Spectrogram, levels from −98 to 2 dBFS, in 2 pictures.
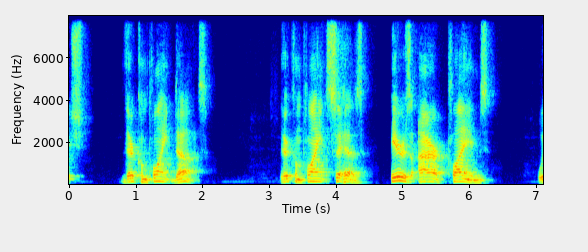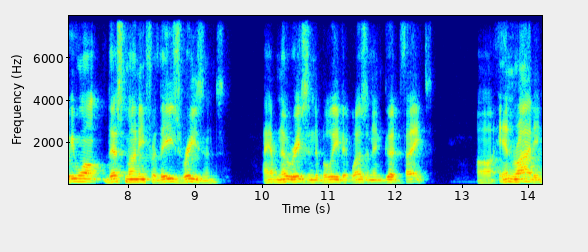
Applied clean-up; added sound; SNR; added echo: none; none; none; none.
